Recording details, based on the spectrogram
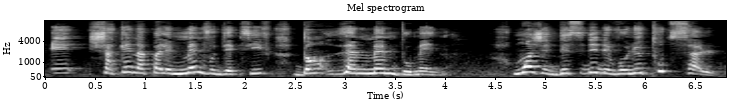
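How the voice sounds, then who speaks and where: A high-pitched woman from Gabon speaks straight to her audience in a heated rant. She is defiant and confrontational, hammering her points again and again. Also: expressive, a little slow. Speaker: singer. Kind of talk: heated social media rant.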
